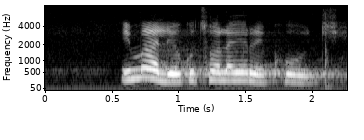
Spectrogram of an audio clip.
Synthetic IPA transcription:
imalijok̬utʰɔlairɛkʰoːd̥ʱi̥

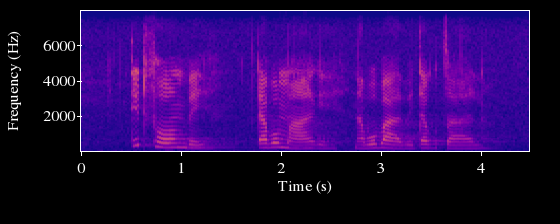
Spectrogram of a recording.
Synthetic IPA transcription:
tʼifʰɔmbʱɛtʼaɓɔmak̬ɛnaɓɔɓaɓɛtʼak̬ud̥t͡sʼaːla

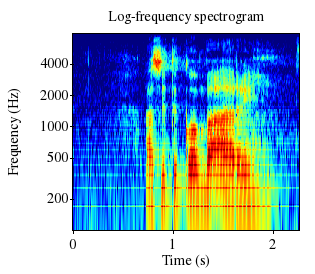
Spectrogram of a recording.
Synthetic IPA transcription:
aʂitikɔmbaaːɾi

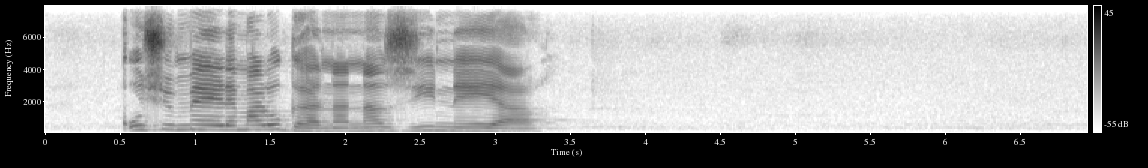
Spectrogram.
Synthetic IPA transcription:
kʼuʃumɛɺɛmaɺuɡananazʷinɛja

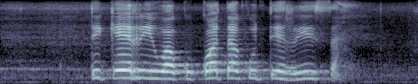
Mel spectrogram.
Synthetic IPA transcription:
tikeriwakukɔtakutir̤iːsa̰

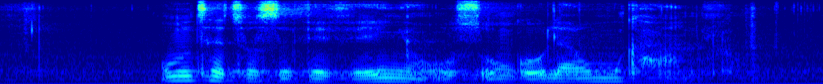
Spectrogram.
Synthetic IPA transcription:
um̩tʰɛtʰɔsivɛveɲɔʔusuŋɡʱulaum̩kʰa̰ːnd͡ɮʱu

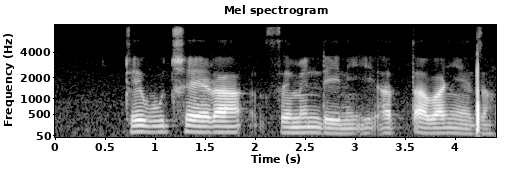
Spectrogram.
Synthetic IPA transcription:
tʰeβut͡ʃʰɛɺasɛmɛndeniiʔat̪ʼaβaɲɛːd͡za

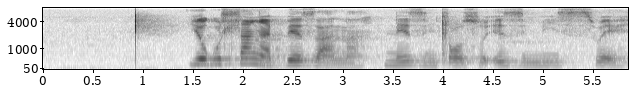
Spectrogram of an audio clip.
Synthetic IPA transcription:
jok̬uɬaŋaɓɛzananezint͡ɬʼɔsɔʔezimiːswɛ

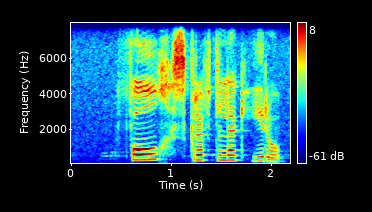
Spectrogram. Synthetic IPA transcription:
fɔlˠχskrəftələkɦiːɾɔp̚

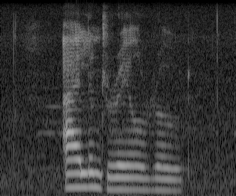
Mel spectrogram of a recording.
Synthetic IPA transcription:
ʔaɪlə̃ndɹelɹoːd

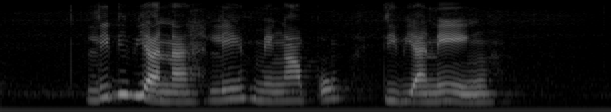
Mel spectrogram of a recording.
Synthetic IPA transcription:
lɪdibjanalɪmɪŋapʼʊ | d̥ibjaneːŋ̩

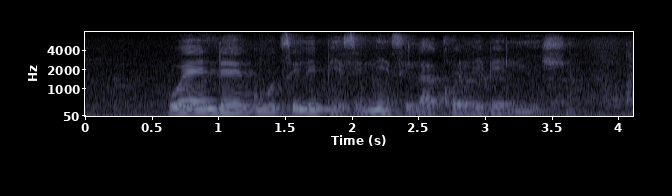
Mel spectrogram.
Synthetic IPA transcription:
wɛntʼɛk̬ut͡sʰilib̥ʱizinisilakʰɔliɓeliːɬa

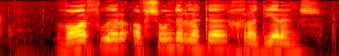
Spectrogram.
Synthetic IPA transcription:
vɑːrfuəɾɐfsɔndərləkəχrɑdiəɾəŋs

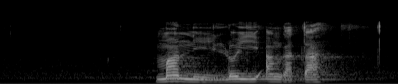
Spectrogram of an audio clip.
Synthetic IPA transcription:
manilojiʔaŋɡatʼa

